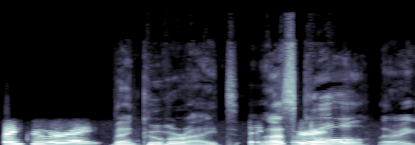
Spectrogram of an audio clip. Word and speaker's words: Vancouverite: be like, I'm a Vancouveran? Is that how you say Vancouveran or Vancouverian? Or how do you say that? I'm pretty sure it's Vancouverite.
